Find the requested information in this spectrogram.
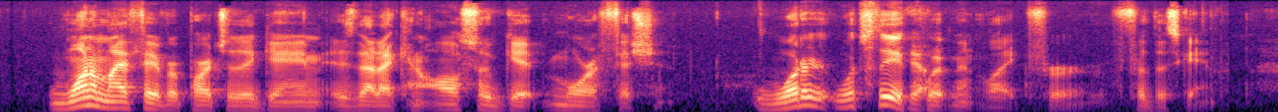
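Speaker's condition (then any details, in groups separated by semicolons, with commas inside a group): No condition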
